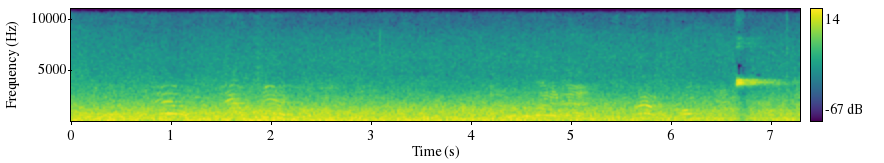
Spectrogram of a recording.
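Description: Players shout to each other across the pitch.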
